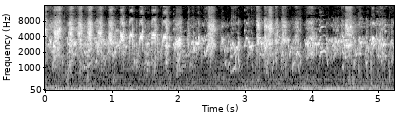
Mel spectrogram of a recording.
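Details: Several pet budgies in a lively, rapid chatter: bursts of harsh chirps and squawks pulse several times a second, almost without a break.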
